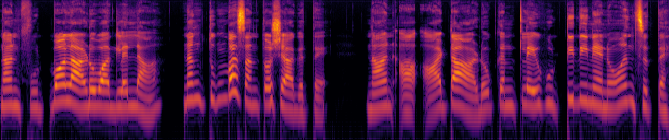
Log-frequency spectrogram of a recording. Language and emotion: Kannada, happy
